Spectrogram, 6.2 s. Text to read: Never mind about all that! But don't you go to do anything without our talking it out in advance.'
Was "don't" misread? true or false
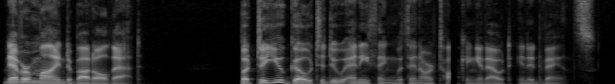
true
